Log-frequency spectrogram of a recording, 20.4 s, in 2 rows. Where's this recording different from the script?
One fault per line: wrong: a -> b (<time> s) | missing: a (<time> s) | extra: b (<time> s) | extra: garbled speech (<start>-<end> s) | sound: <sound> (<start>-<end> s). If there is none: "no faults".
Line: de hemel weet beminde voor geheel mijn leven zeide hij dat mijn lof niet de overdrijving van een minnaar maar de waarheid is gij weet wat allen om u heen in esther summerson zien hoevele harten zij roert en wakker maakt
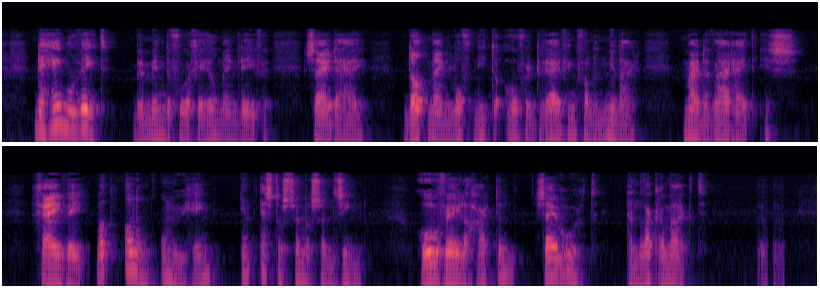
sound: laugh (19.6-20.0 s)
